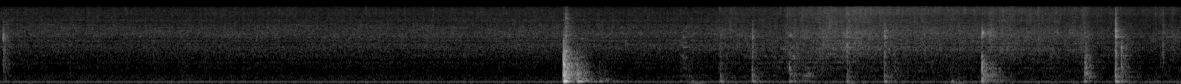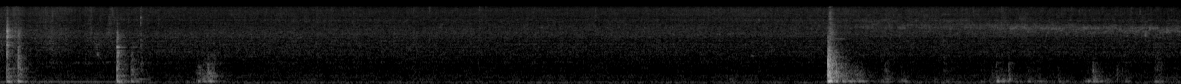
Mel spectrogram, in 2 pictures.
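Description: Diced chicken sizzling steadily in a hot wok, with a wooden spatula stirring and scraping it in a run of short clicks between about six and fourteen seconds in. The sizzle swells for a moment around eight seconds in, and two sharp knocks stand out, one about six seconds in and one near twenty seconds.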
